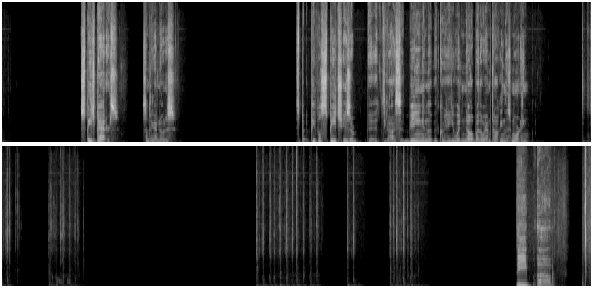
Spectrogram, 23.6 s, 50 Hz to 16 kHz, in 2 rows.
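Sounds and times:
speech: 1.6s - 3.5s, 5.9s - 10.6s, 22.1s - 22.9s
typing on a computer keyboard: 11.6s - 13.4s, 16.9s - 20.2s.

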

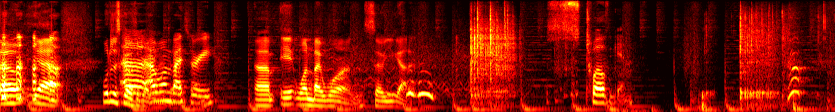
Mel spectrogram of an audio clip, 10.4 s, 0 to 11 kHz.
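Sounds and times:
laughter: 0.0s - 0.8s
speech: 0.0s - 5.6s, 7.4s - 8.0s
dice rolled for damage clattering onto a hard floor: 5.8s - 6.5s, 8.8s - 10.4s.

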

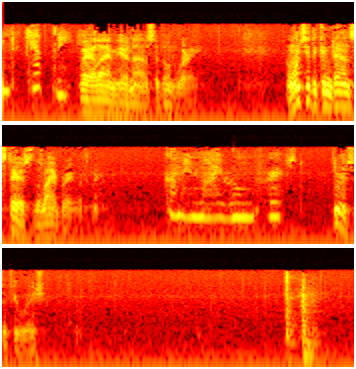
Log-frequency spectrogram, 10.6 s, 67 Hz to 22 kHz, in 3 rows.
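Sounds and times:
speech: 0.0s - 2.1s, 2.8s - 4.6s, 5.2s - 7.7s
door thud: 9.9s - 10.3s.

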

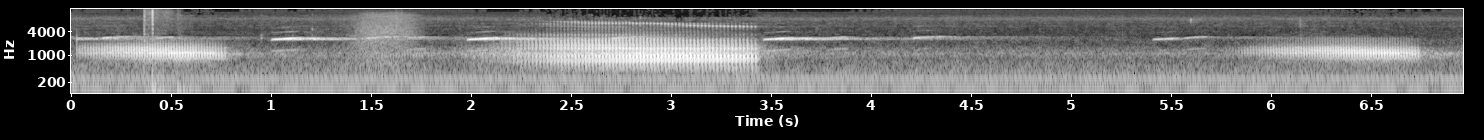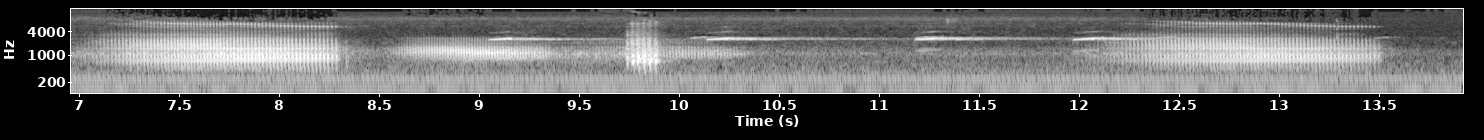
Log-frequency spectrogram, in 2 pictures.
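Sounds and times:
faint steady hum: 0.0s - 13.9s
pickerel frog low snoring mating call: 2.2s - 3.5s, 5.9s - 10.0s, 12.2s - 13.5s.

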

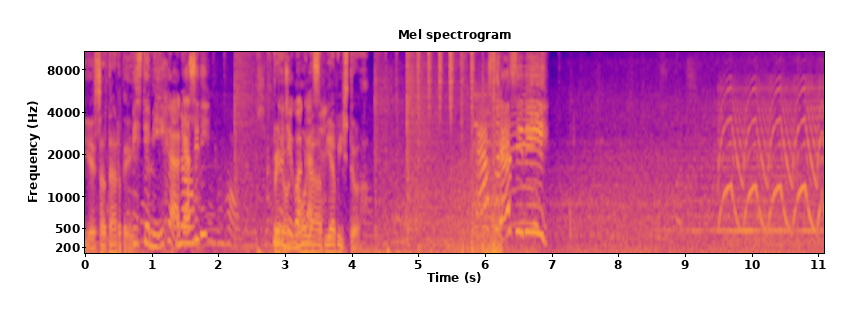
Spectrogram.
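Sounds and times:
speech: 0.0s - 4.6s, 6.2s - 7.1s
police patrol car siren wailing: 9.4s - 11.0s.

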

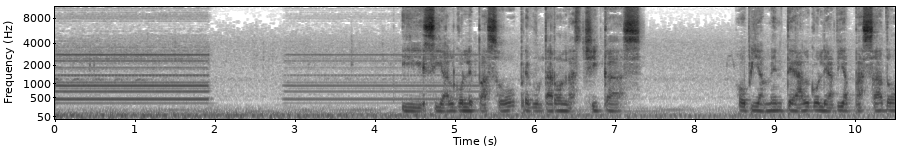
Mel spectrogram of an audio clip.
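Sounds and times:
car horn honking: 0.0s - 2.0s, 2.8s - 5.8s
low rumbling engine: 0.0s - 10.4s
road noise: 0.0s - 10.4s
speech: 4.4s - 7.4s, 8.5s - 10.4s.

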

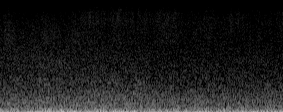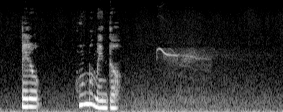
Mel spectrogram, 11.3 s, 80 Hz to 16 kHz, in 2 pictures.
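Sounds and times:
steady low rumble of outdoor noise: 0.0s - 11.3s
speech: 6.1s - 6.5s, 7.3s - 8.1s
high piercing eagle-like bird cry: 8.8s - 10.5s.

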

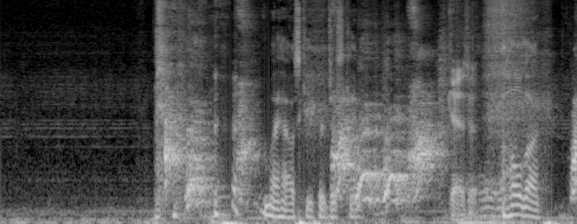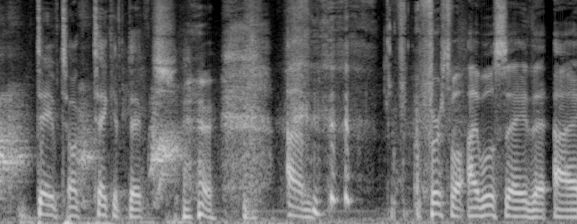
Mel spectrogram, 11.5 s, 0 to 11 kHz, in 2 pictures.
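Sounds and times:
pet dog barking: 1.6s - 2.7s, 3.3s - 4.5s, 5.7s - 7.7s
people laughing: 1.6s - 3.7s, 6.7s - 9.5s
speech: 1.8s - 11.5s.

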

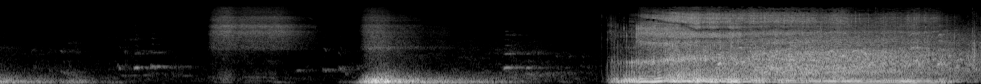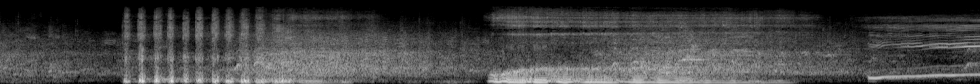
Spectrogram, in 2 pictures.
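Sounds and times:
laughter: 0.3s - 2.0s, 3.0s - 3.7s, 4.7s - 19.6s
loud heavy human snoring: 6.1s - 9.9s, 11.1s - 14.0s, 14.7s - 18.1s.

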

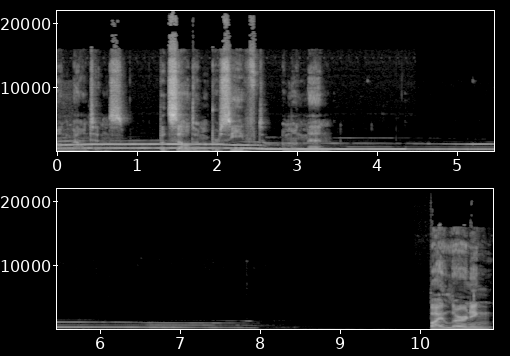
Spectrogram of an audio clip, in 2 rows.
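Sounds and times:
wolf howling: 0.0s - 8.5s
speech: 1.3s - 3.5s, 10.1s - 10.9s.

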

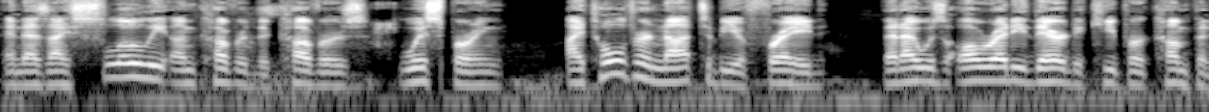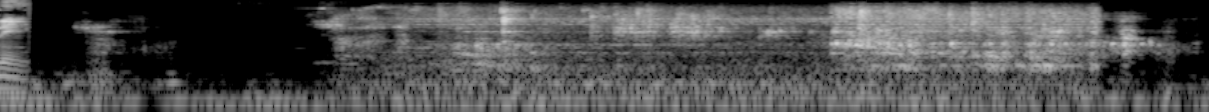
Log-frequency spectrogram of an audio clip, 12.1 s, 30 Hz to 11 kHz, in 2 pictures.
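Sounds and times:
speech: 0.0s - 6.3s
toilet flushing: 7.7s - 12.0s.

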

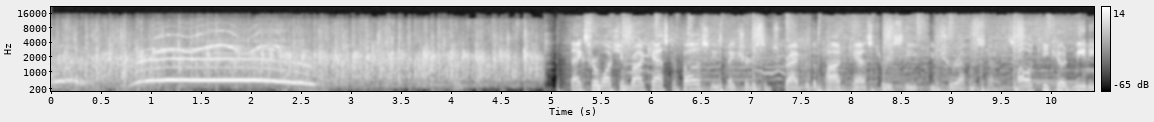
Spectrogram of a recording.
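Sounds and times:
audience applause for panelists at an editors' industry event: 0.0s - 5.0s
speech: 5.2s - 10.4s.

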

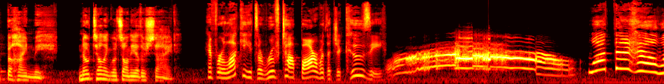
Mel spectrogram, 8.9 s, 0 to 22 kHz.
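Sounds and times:
speech: 0.0s - 5.3s
angry cat howling: 5.2s - 7.8s.

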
